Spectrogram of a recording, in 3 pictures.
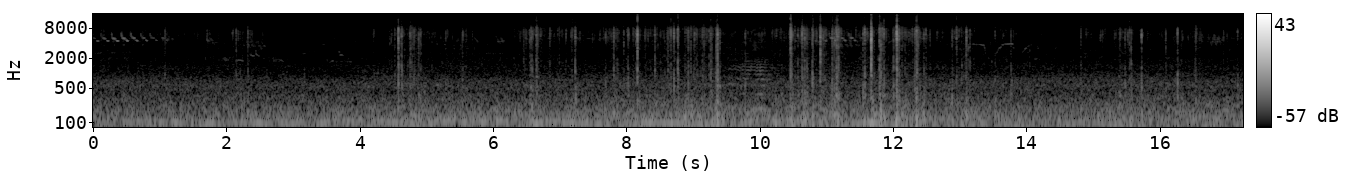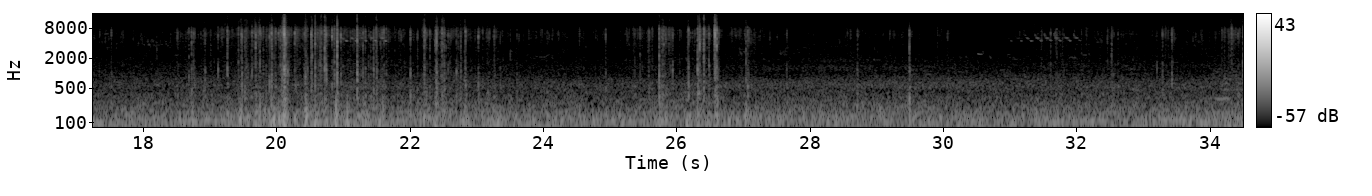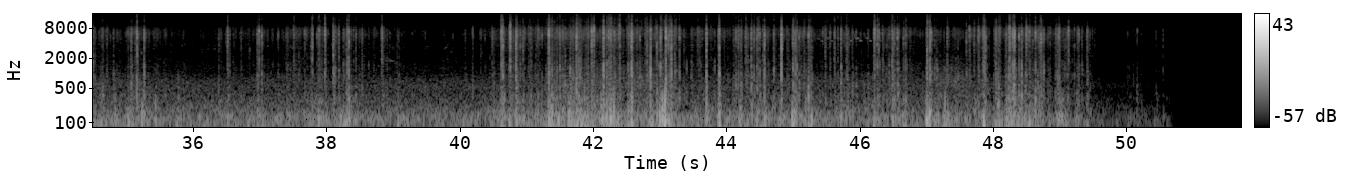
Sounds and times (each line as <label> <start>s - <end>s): plastic protective tape playing in the wind 4.4s - 9.6s
plastic protective tape playing in the wind 10.2s - 14.1s
plastic protective tape playing in the wind 14.9s - 27.7s
plastic protective tape playing in the wind 31.2s - 50.7s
